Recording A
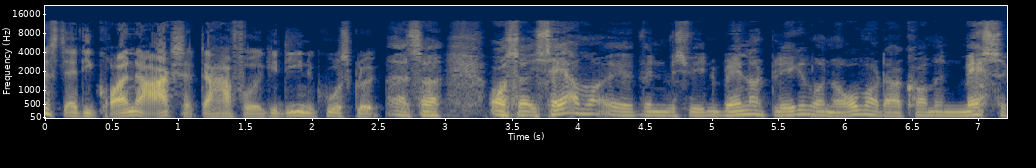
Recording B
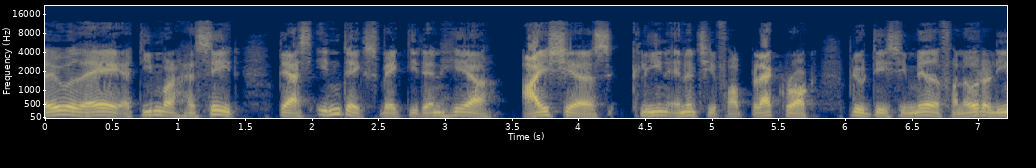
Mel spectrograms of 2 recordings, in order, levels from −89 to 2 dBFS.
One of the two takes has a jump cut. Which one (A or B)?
A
